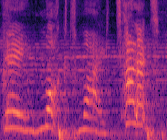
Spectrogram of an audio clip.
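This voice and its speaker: A woman playing a deranged, theatrical young killer in a video game, shrill, taunting and vengeful. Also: very animated, extremely slow, full character voice. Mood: enraged. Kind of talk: melodramatic video game acting. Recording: loud orchestral music behind.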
